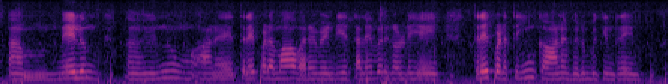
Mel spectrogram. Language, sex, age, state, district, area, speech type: Tamil, female, 45-60, Tamil Nadu, Sivaganga, rural, spontaneous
